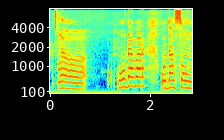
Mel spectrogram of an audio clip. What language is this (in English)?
Kazakh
